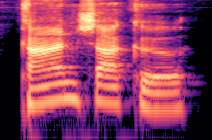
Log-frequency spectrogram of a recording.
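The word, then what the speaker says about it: kanshaku: Kan shaku is spelled k a n s h a ku. And Khan Shaku is relevant to today's episode because we got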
